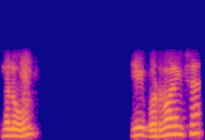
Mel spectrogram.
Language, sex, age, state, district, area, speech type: Hindi, male, 30-45, Madhya Pradesh, Hoshangabad, rural, conversation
